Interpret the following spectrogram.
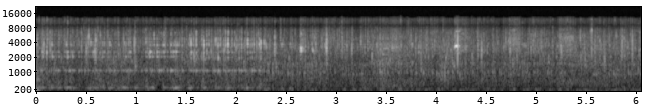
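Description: Water trickling and dripping at a center pivot sprinkler drop hose while its plastic nozzle is fitted back on, with small plastic ticks and one sharp click about four seconds in.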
